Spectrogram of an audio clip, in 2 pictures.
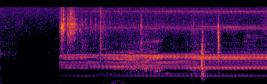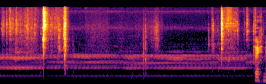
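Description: A steady machine hum made of several fixed tones starts abruptly about a second in, from equipment in a boat's technical room, with a few sharp clicks and knocks around the middle.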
